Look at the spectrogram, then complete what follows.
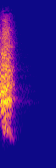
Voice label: one nice hey, male; MALE MISC

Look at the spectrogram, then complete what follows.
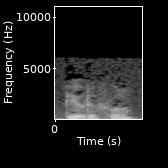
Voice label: "beautiful", male; MALE MISC

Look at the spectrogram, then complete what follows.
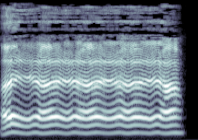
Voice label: native dine vox, Native American

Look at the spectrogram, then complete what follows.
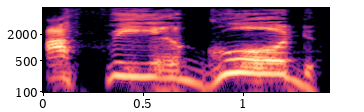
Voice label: i feel good, Rastafarian

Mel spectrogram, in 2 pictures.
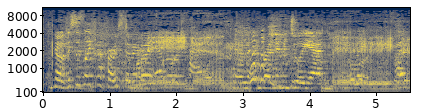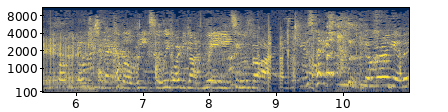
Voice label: evil conversation; SPOKEN WORD

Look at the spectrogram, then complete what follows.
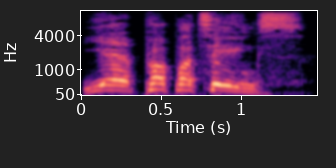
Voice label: proper things, Rastafarian

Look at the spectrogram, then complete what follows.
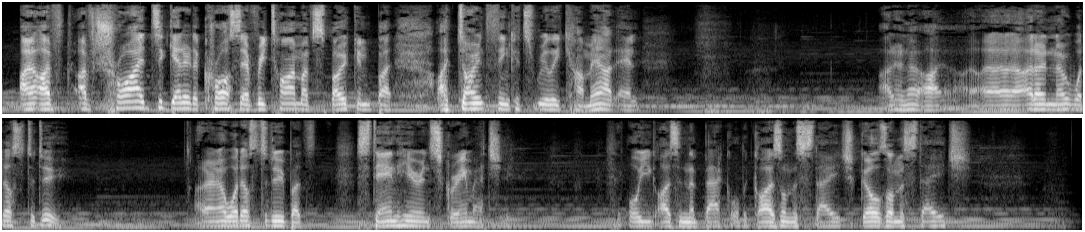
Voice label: dont know what to do but scream at you, preaching; Evangelists and Preaching and Religious

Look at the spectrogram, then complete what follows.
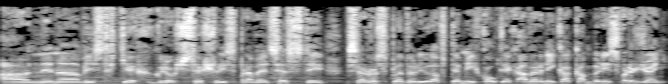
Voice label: russian, male spoken word

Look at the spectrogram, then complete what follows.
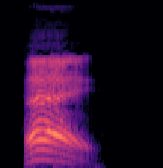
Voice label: male "hey"; single hits

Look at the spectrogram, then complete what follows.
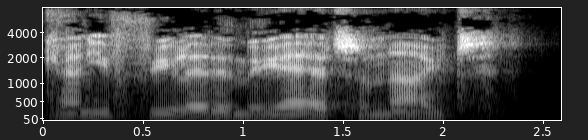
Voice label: "can you feel it in air", male; MALE MISC

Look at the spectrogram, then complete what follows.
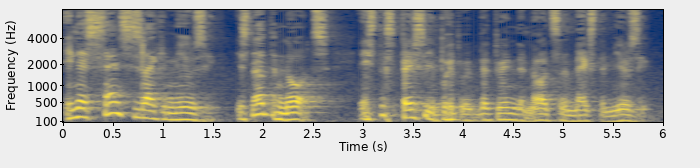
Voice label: spaces between notes make music, male spoken word; MALE MISC

